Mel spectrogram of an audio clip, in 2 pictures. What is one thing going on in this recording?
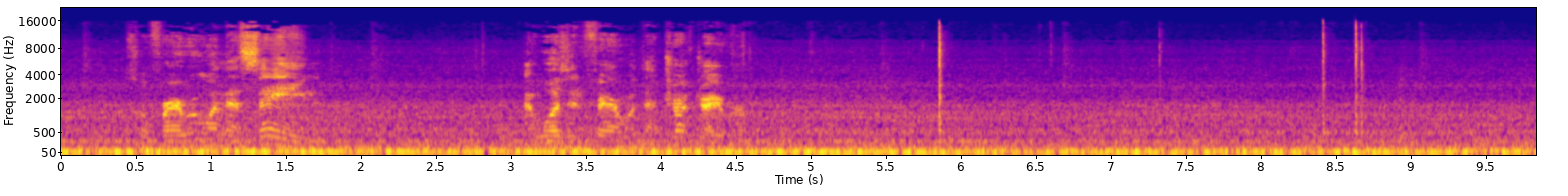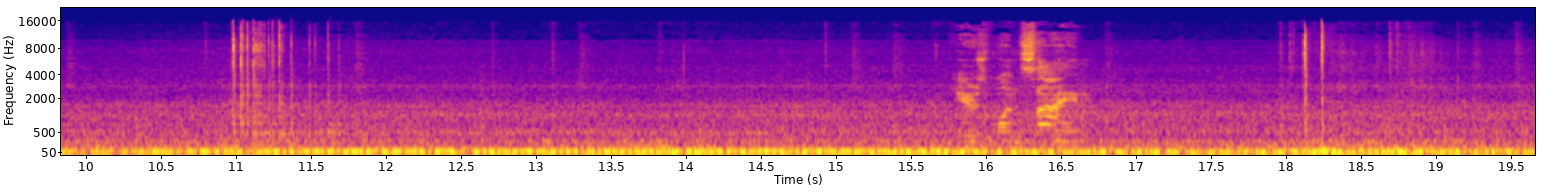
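Road noise rumbles steadily from inside a moving car on a highway.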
